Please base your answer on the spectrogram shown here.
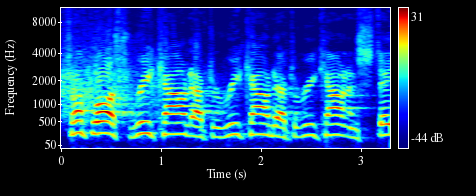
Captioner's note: applause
